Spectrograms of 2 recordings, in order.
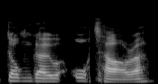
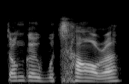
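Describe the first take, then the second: First: The surname begins with an 'o' sound. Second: The surname begins with a 'wa' sound. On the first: "it's actually spelled" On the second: "that's how it's pronounced"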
